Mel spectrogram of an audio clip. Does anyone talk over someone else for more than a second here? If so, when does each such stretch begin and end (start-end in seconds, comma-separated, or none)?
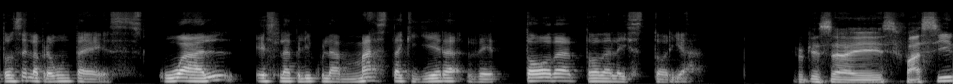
none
